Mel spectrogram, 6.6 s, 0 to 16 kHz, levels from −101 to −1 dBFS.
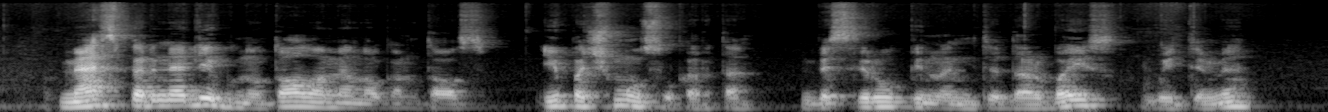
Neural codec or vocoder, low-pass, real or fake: vocoder, 48 kHz, 128 mel bands, Vocos; 14.4 kHz; fake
